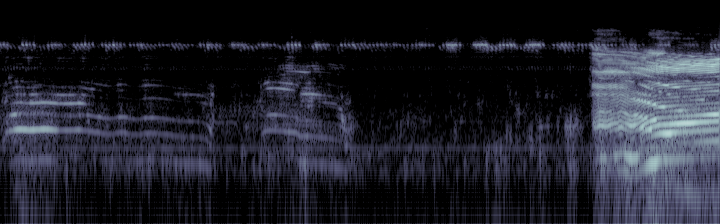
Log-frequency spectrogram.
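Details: Large red deer stag roaring at nightfall in the Doñana marshes near El Rocío, Andalucía, Spain, answering more distant stags. Drawn-out harmonic groans sliding downward, a second shorter bellow, then a sudden loud rasping roar. Steady high cricket trill throughout.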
